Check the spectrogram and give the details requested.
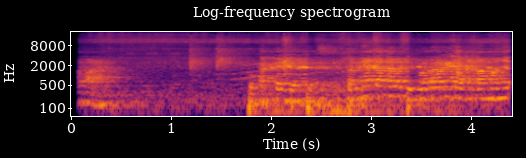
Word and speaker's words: Ken Dedes: Ternyata kalau di Paraton itu pakai popet, bukan pakai taling. Jadi cara bacanya yang benar itu Ken Dedes.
